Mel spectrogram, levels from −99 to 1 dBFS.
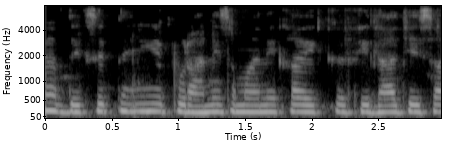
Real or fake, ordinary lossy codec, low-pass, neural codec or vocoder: real; Opus, 24 kbps; 7.2 kHz; none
